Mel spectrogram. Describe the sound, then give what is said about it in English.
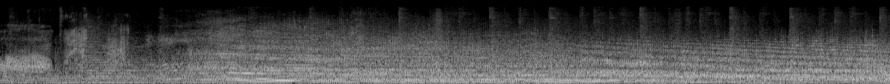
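The engine of the starship Slave One rumbles loudly and continuously, a dense throbbing drone with warbling, shifting tones that swell slightly after the first couple of seconds and hold steady, with no voices present. “So obviously you know the distinctive engine sounds of Slave One by now.”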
